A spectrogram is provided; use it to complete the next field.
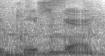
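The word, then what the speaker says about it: Kiske: now look up kai kisk i thought you know for the longest i was pronouncing this kai kisuke it is but we just say kiss because it's funny oh so this is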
